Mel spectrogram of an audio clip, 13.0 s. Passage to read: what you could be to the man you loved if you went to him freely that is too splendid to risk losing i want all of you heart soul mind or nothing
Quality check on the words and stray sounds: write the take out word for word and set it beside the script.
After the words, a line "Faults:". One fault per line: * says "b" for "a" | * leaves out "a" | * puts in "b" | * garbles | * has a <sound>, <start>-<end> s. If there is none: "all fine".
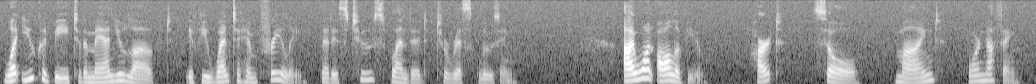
what you could be to the man you loved if you went to him freely that is too splendid to risk losing i want all of you heart soul mind or nothing
Faults:
all fine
